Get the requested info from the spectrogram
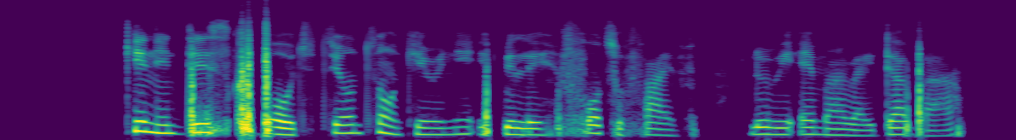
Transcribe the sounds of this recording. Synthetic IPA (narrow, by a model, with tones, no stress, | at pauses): ki˦nĩ˧di˦skbɔ˦˨d͡ʒti˦o˦n̩˦tʰɔ̃˦˨kʰĩ˧ɾĩ˧nĩ˦ʔi˧k͡pe˧le˧fɔ˦tʰu˨fa˦i˨v | lo˦ɾi˦ʔɛ˦ma˧ɾa˨i˨da˦ba˨˦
